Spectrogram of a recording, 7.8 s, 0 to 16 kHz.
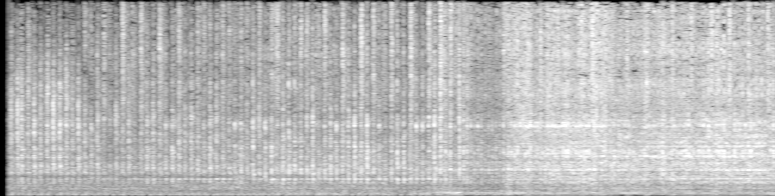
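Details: Jawa 638 two-stroke that runs fine cold but knocks once fully warm, first under load, then constantly after about 5 minutes. Pin bearings, cylinders and rings were replaced and heads checked, with no change. Hard, uneven metallic knock over the buzz. Cause unknown.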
